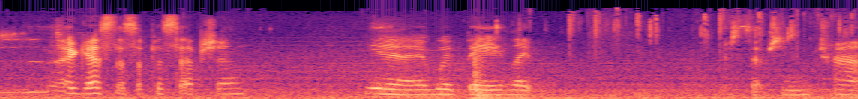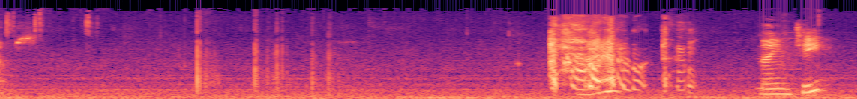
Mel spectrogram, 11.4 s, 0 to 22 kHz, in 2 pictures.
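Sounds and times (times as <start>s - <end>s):
speech: 0.4s - 1.8s, 2.4s - 3.7s, 5.0s - 6.0s, 10.8s - 11.3s
person coughing: 9.4s - 10.4s.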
